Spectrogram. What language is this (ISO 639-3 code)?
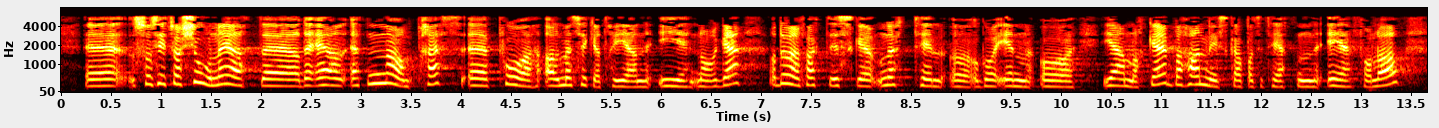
nno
